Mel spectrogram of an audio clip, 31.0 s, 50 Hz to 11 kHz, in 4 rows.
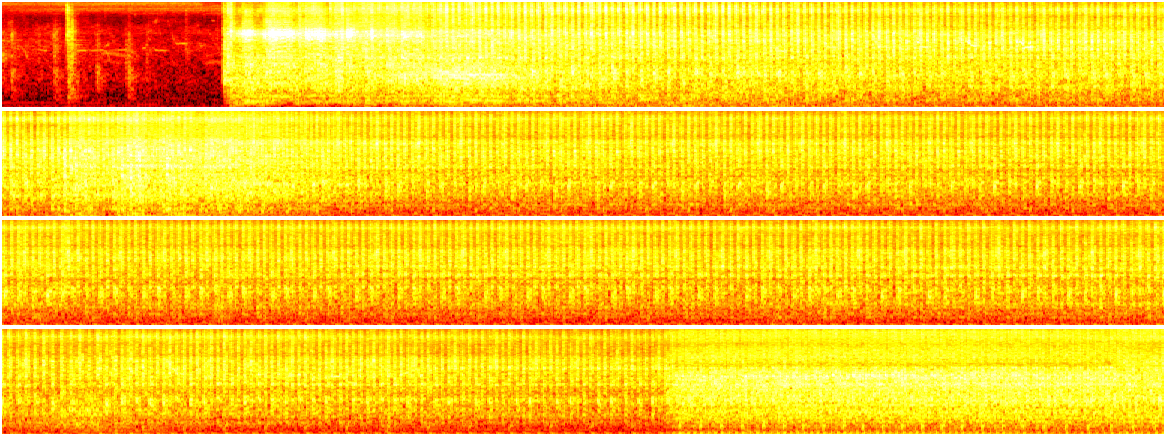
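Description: Al Ghazi 480 tractor's diesel engine starting about a second and a half in, catching at once and running fast, with a brief rise in revs around nine seconds before it settles to a steady idle. Near the end the engine sound steps up suddenly.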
